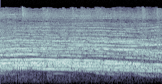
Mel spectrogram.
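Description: A long, high-pitched held vocal call that rises slightly in pitch and then sinks as it ends.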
